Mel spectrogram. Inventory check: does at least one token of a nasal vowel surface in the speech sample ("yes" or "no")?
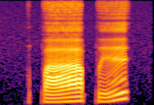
no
